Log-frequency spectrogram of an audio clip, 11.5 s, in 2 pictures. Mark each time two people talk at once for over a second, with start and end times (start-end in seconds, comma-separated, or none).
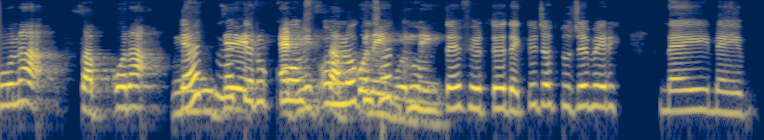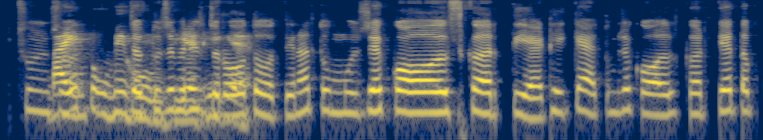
1.4-3.4, 6.1-7.6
